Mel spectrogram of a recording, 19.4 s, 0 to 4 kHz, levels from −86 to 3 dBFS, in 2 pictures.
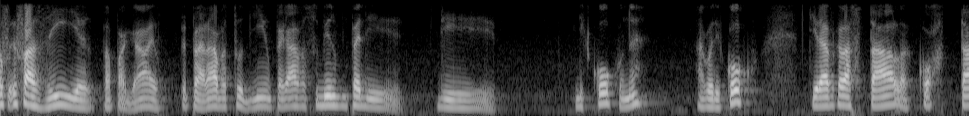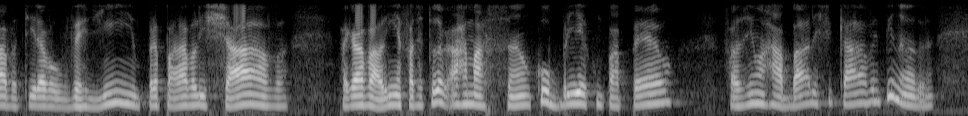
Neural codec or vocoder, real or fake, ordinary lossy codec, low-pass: none; real; none; 3.6 kHz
